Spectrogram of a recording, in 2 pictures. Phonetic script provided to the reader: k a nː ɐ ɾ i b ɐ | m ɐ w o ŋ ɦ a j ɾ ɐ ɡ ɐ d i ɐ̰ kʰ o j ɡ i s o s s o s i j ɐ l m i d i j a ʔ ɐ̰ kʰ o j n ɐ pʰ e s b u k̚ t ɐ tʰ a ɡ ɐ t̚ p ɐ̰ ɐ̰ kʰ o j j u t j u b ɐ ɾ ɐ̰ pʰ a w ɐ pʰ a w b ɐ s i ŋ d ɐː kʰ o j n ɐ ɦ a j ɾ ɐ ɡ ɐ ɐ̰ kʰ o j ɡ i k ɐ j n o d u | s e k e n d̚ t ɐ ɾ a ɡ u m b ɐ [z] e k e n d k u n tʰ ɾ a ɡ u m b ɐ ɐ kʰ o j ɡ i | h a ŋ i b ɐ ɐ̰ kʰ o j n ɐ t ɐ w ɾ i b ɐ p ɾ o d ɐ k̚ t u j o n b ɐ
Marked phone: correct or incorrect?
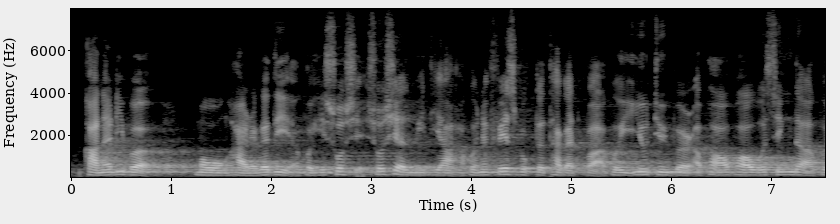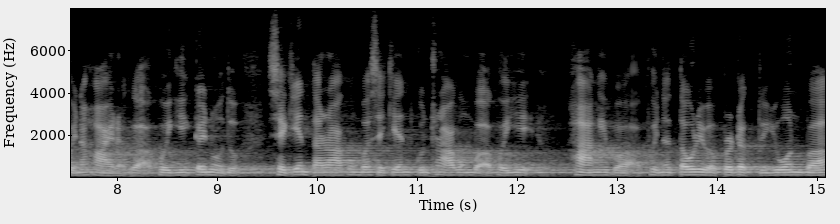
incorrect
